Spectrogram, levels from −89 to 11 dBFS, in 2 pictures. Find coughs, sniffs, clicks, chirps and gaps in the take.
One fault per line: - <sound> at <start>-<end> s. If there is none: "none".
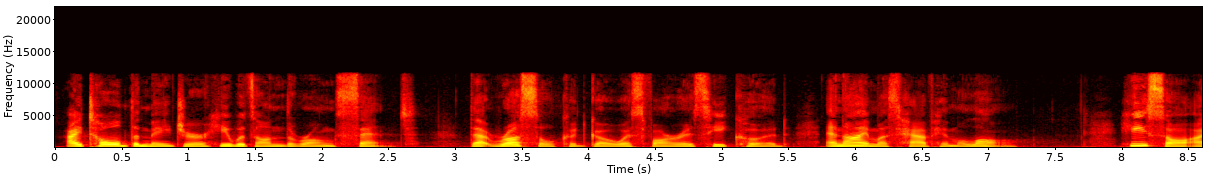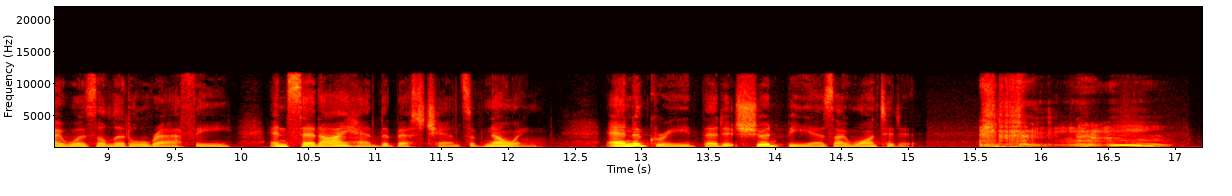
- throat clearing at 15.5-17.0 s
